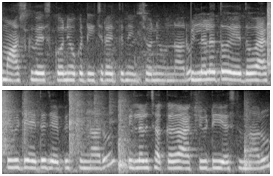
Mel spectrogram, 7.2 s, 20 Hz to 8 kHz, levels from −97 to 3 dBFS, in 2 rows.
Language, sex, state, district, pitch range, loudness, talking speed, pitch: Telugu, female, Andhra Pradesh, Guntur, 235-250 Hz, -12 LUFS, 135 wpm, 240 Hz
